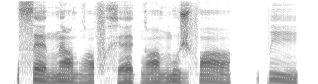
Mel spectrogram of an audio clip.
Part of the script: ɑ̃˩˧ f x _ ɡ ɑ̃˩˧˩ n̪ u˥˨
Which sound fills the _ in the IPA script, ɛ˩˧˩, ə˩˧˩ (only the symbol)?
ɛ˩˧˩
